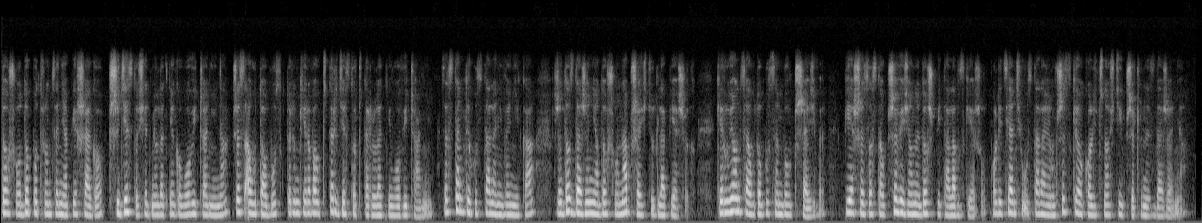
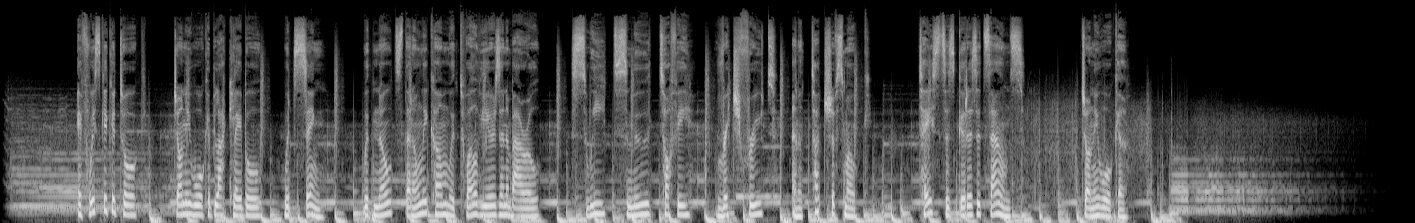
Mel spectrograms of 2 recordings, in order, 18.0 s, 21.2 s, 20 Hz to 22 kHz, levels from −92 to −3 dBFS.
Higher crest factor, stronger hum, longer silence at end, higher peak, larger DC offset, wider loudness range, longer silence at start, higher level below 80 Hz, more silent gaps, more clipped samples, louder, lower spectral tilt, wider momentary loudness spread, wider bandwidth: about the same, 20 dB vs 16 dB; neither; second, 0.25 s vs 2.15 s; about the same, -4 dBFS vs -2 dBFS; first, 0.2% vs under 0.1%; about the same, 3 LU vs 5 LU; second, 0 s vs 0.15 s; second, -70 dBFS vs -28 dBFS; neither; neither; second, -23 LUFS vs -17 LUFS; about the same, -6 dB/octave vs -5 dB/octave; second, 9 LU vs 12 LU; second, 8.4 kHz vs 17.5 kHz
